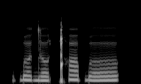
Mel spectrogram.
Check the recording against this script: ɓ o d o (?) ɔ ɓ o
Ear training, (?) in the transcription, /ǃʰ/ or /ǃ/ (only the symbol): ǃʰ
